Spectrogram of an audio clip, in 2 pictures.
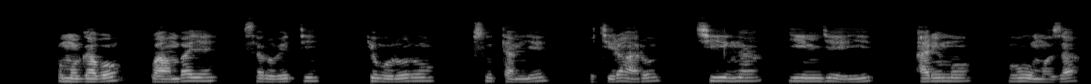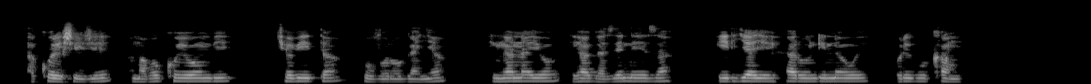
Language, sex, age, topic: Kinyarwanda, male, 25-35, agriculture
